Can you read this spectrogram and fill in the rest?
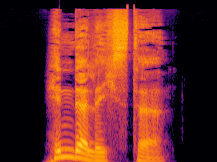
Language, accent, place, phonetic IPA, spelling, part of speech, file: German, Germany, Berlin, [ˈhɪndɐlɪçstə], hinderlichste, adjective, De-hinderlichste.ogg
- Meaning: inflection of hinderlich: 1. strong/mixed nominative/accusative feminine singular superlative degree 2. strong nominative/accusative plural superlative degree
